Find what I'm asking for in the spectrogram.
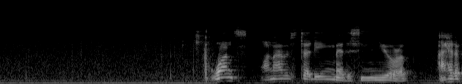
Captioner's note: none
